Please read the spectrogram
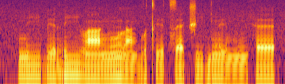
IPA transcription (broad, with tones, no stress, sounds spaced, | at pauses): n iː˨ ɓ ɪ˨ r iː˦ β ã˨ ŋ ũ˨˦ l ã˨ ɡ͡b ʊ˦ tʰ ɪ˨ t͡s ɛ˦ t͡ʃ i˦ ɡ ĩ˦ ɾ ɪ˨ n ĩ˨ h ɛ˦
